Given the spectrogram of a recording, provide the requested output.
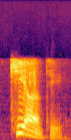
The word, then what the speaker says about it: Chianti: The mother is the mind, and what child, pronounced killed as well, phonics, CH, ka, Chianti, nice bottle of wine, you know? Well, if CH can sound like a K in Italian, it can sound like a K in English.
